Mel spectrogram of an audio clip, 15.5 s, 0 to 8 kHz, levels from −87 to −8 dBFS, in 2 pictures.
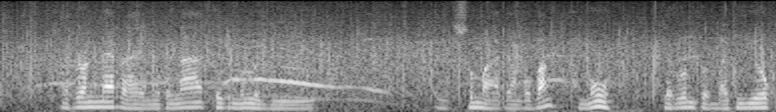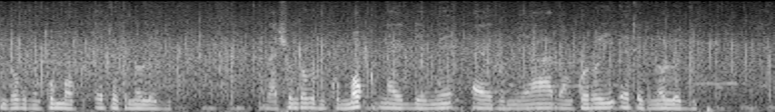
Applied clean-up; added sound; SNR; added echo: none; Applause; 5 dB; none.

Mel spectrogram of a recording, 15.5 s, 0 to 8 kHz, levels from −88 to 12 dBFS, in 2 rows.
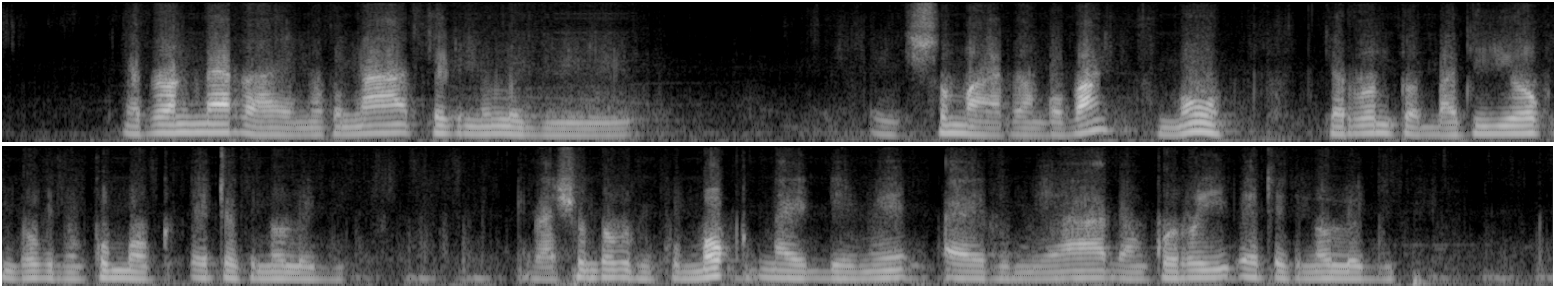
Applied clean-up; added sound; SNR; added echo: neural separator model SepFormer DNS4.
